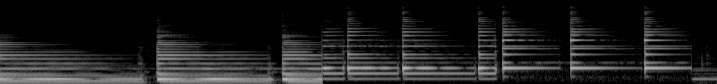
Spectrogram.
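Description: Nylon string guitar being tuned, with the E and B strings plucked repeatedly and beating against each other. Several separate notes ring out and decay one after another, fairly quiet and close, with no voices.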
